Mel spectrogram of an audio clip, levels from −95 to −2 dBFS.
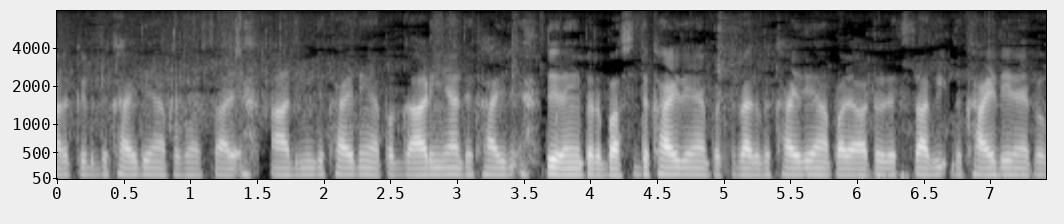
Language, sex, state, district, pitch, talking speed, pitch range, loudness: Hindi, male, Chhattisgarh, Kabirdham, 115 Hz, 275 wpm, 115-120 Hz, -21 LUFS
